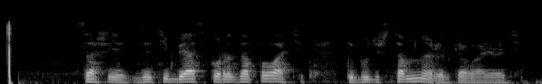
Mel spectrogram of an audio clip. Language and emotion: Russian, angry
